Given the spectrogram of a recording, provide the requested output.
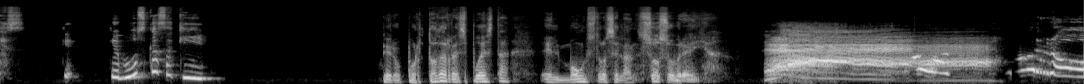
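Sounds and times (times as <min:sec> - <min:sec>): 
speech: 0:01.1 - 0:02.3, 0:03.8 - 0:09.7
woman screaming in terror: 0:07.6 - 0:10.8.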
